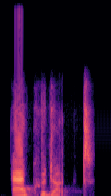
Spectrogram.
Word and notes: aqueduct: Indian

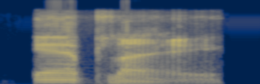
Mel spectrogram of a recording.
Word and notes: airplay: British English

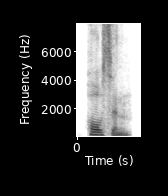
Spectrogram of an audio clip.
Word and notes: whoreson: Indian

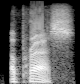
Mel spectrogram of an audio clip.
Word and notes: oppress: American English

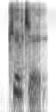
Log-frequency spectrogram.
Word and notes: kiltie: Indian

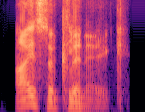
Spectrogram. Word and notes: isoclinic: British English

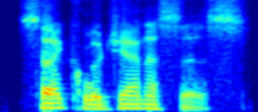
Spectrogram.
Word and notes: psychogenesis: American English

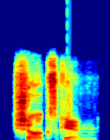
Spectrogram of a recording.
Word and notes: sharkskin: British English

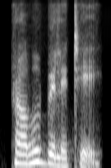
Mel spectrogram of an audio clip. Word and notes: probability: Indian

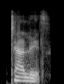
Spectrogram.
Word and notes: tallith: Indian

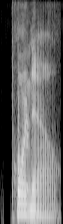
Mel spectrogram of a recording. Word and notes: porno: American English

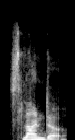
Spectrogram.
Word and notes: slander: Indian

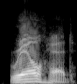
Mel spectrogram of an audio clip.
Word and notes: railhead: American English

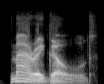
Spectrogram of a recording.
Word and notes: marigold: British English

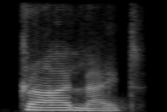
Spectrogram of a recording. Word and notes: cryolite: Indian

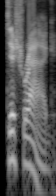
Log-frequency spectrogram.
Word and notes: dishrag: American English

